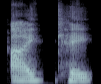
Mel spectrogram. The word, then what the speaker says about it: Heike: So I said, okay, it's Heike, which also helped me.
